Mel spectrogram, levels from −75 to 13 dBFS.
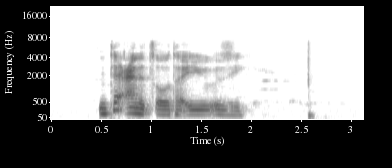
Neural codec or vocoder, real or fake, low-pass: none; real; 7.2 kHz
